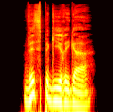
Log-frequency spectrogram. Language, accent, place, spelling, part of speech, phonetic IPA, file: German, Germany, Berlin, wissbegieriger, adjective, [ˈvɪsbəˌɡiːʁɪɡɐ], De-wissbegieriger.ogg
- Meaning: 1. comparative degree of wissbegierig 2. inflection of wissbegierig: strong/mixed nominative masculine singular 3. inflection of wissbegierig: strong genitive/dative feminine singular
